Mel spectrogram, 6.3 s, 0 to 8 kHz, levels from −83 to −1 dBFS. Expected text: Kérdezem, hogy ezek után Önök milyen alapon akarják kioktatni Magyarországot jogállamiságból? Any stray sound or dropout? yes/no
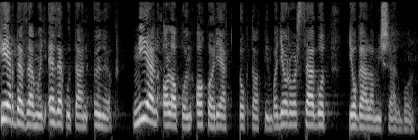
yes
